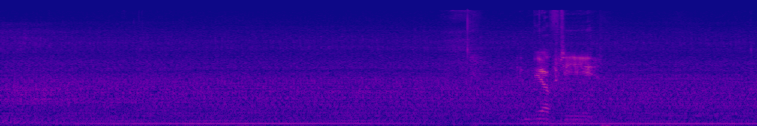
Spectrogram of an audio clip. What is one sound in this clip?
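A tractor engine hums steadily at low pitch.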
